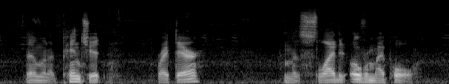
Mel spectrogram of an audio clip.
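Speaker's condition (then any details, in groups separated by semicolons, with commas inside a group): No condition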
